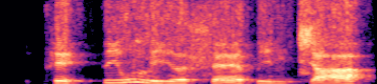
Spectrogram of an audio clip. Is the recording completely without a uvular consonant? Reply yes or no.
yes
